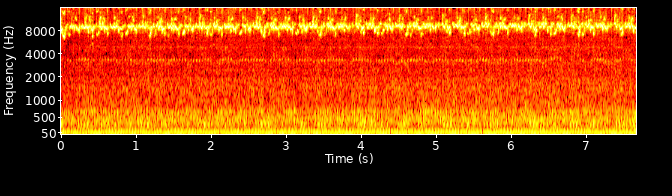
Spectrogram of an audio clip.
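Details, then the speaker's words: Porsche 944 (1984/1985), towed in with a crank-no-start fault that cleared itself during injector pulse testing, now running: shrill, steady, slightly pulsing high squeal over the engine from a slipping accessory drive belt. "belt squeal going on here"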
